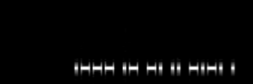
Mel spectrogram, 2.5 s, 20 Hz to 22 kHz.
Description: Morse code, heard as a keyed tone, about 37 wpm, 700 Hz. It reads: JANICE
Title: USA Common Names - 40wpm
